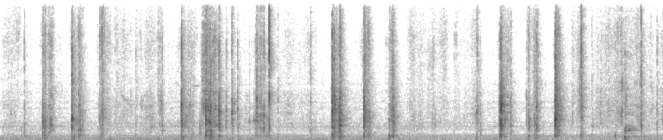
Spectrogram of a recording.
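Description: Oracle cards being shuffled for a pick-a-card love reading: a run of quick papery riffles and snaps, close and fairly soft, in bursts with short pauses between them and no talking.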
